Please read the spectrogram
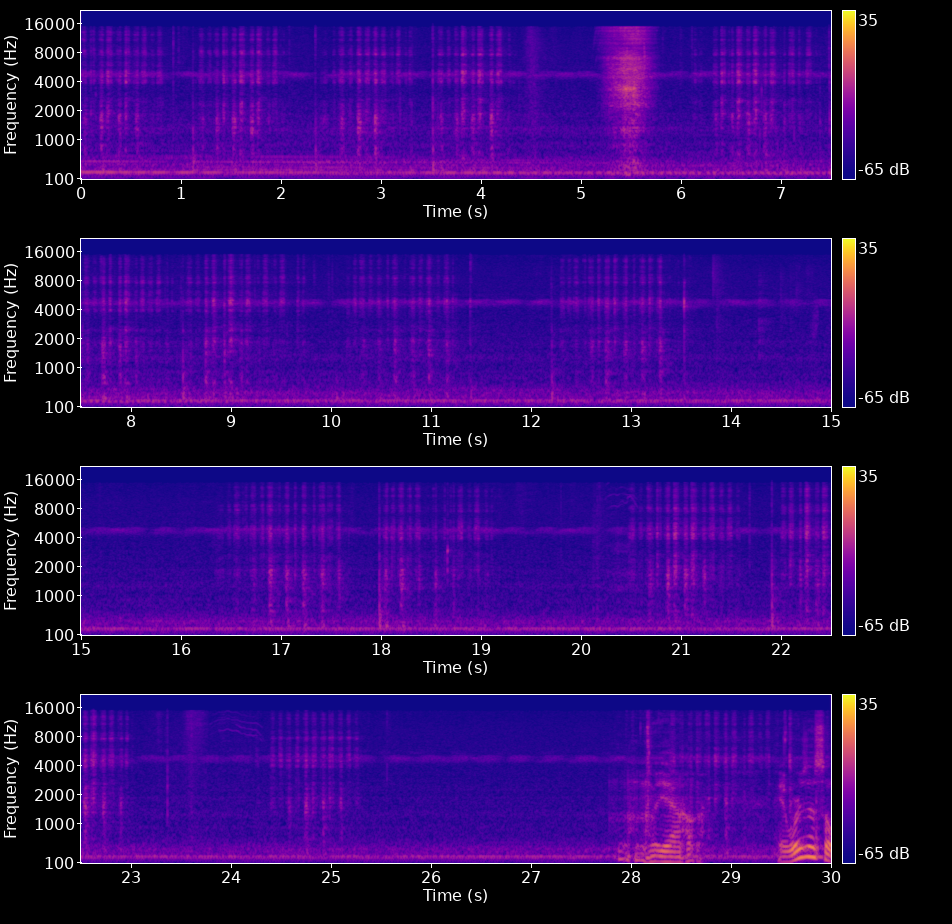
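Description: Instant lottery scratch-off ticket being scratched off in many short scraping strokes, with one louder scrape about five seconds in, over a steady low hum.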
